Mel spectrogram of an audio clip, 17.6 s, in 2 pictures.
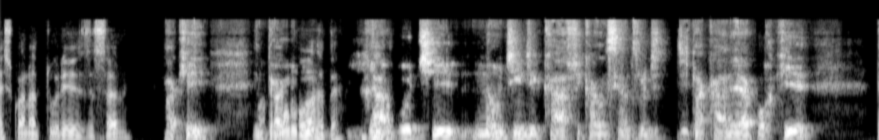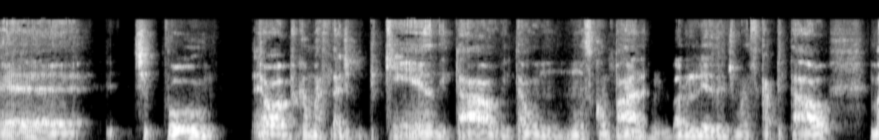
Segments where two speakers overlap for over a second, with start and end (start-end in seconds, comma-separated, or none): none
